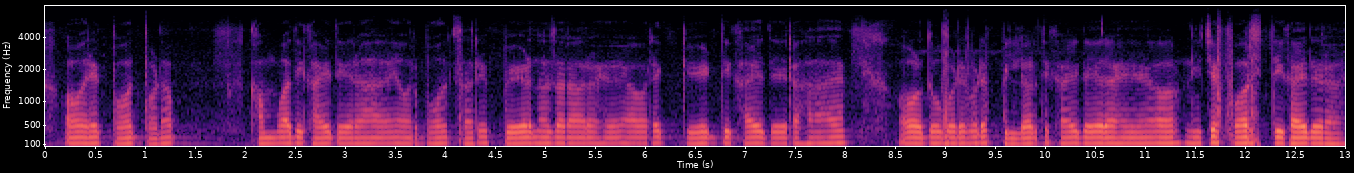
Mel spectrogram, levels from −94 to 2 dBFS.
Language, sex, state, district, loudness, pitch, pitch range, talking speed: Hindi, male, Bihar, East Champaran, -31 LUFS, 120 Hz, 115-120 Hz, 180 wpm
